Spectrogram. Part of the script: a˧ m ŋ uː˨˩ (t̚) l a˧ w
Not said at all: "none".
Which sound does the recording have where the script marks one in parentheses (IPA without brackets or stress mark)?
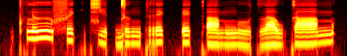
t̚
